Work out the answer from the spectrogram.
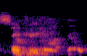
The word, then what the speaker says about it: Sherrick: No, he will, but so his name is actually Sherrick. He pronounced it Cedric.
